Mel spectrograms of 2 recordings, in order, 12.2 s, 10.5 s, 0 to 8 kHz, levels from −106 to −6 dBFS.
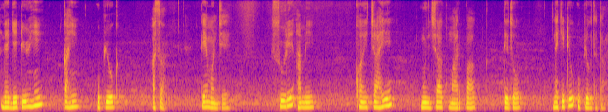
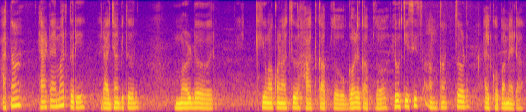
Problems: none marked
